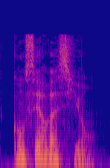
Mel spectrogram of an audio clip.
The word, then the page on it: conservation: francais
